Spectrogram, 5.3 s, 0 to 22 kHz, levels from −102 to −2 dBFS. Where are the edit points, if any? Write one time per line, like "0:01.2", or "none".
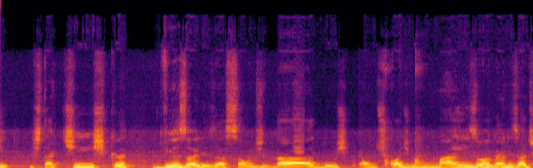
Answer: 0:03.6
